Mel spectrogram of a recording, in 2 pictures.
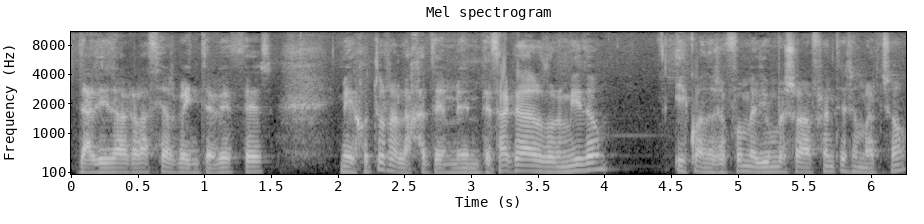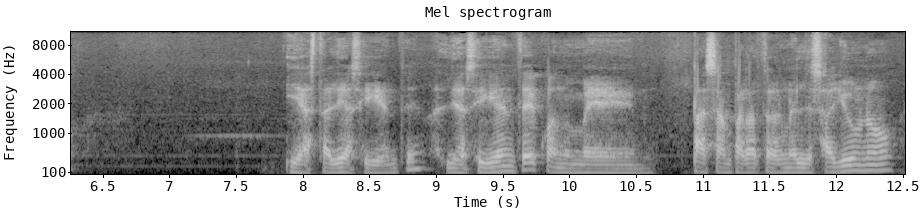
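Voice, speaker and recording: Man, low-pitched, rapid delivery, retells conversations with animation; interview guest. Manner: animated, acts out dialogue in retelling. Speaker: guest telling his story. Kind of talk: casual storytelling interview.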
